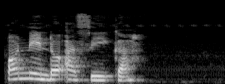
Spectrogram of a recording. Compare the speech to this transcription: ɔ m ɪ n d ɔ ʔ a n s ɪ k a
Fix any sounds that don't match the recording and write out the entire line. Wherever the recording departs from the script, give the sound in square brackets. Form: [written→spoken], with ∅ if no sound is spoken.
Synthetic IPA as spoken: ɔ [m→n] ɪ n d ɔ ʔ a [n→∅] s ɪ k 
